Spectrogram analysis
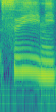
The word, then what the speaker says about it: CYNHN: アルファベット表記では cy nhn と書いて see にと発音しますます私たちの名前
